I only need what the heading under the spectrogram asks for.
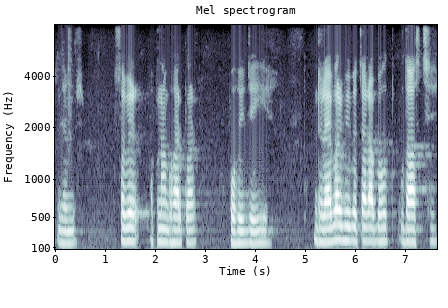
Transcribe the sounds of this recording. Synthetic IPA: d͡ʒəm | səbeəpnaɡʱɔɾpəɾ | pəɦut͡ʃd͡ʒaiɛ | ɖilajbəɾbʱibət͡ʃaɾabəɦut̪ | ud̪ast͡ʃʰɛ

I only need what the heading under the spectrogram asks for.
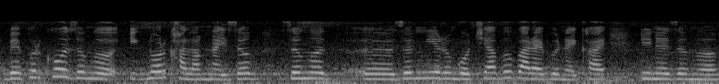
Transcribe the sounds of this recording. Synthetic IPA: bepʰəɾkʰozɯŋɯik̚noɾkʰalamnajzɯŋ | zɯŋɯ | zɯŋniɾɯŋɡotʰijabɯbaɾajbɯnajkʰaj | dinajzɯŋɯ

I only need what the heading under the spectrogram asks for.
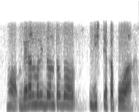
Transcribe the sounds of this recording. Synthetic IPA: ɦɔ̃bɛɾalməɾid̪d̪ɔnt̪ɔd̪ɔ | bisʈɛkapɔwa

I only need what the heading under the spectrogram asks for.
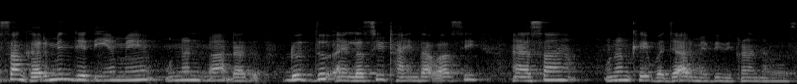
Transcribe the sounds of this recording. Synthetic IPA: ɐsãɡʱɐɾmɪʊnɪ̆d͡ʑeːɗĩːɦə̃mẽʊn̤ənɪ̆mãɗa | ɗʊd̪̆ʱɛ̃ːlɐsiʈʰaːĩːn̆d̪aʋaːsi | ɛ̃ːɐsã | ʊn̤ənɪ̆kʰeːbɐd͡ʑaːɾmẽbɪʋɪkəɽ̃ə̃nd̪aːʋaːsi̥

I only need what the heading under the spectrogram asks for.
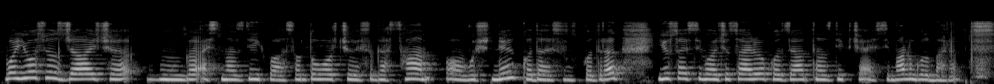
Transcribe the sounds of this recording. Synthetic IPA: ʋɐjoːsjosd͡ʒaːjt͡ʃʰɐɡɐʔɐsʲinɐzd̪iːkbaːsɐnt̪oɐɾt͡ʃʰisɡɐsʰaːnʋuʃnikʰɐd̪ɐɐsʲinskud̪ɾɐt̪jusɐsiʋɐnt͡ʃʰɐt͡saːɾɐkʰozjaːd̪nɐzd̪iːkt͡ʃʰɐɐsiʋɐnɡulbɐɾɐn

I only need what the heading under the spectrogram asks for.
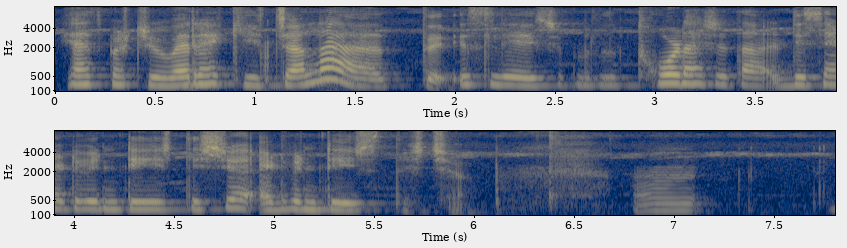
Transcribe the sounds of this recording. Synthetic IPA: jad̪pɐʈt͡ʃʰuʋɐɾʲakit͡ʃɐlat̪ɨʔislet͡ʃʰimɐt̪lɐbt̪ʰoːɽat͡ʃʰit̪ɐ̰ɖisɛɖʋeɳʈeːd͡ʒt̪ɨt͡ʃʰiɛɖʋeɳʈeːd͡ʒt̪ɨt͡ʃʰi

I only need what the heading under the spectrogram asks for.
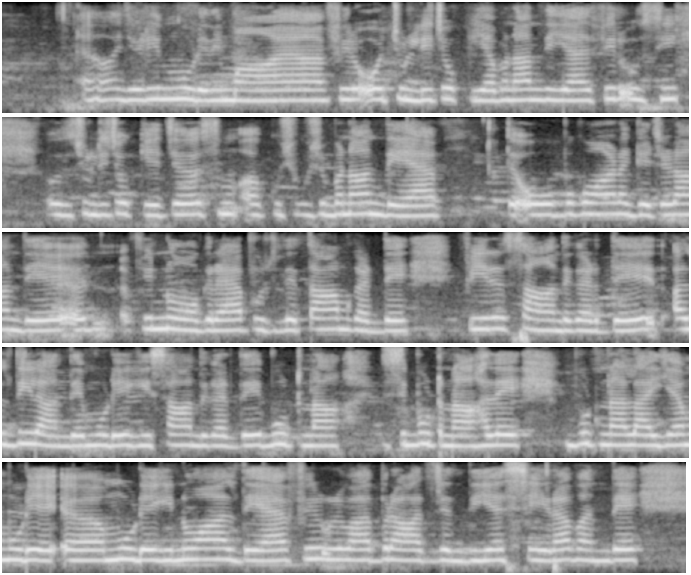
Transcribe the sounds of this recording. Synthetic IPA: d͡ʒeːɽiːmuːɽeːd̪iːmãːɛːpʰɪɾoːt͡ʃʊlːiːt͡ʃoːkijãːbənãːnd̪iːɛːpʰɪɾʊsiːod̪t͡ʃʊlːiːt͡ʃoːkeːt͡ʃəkʊt͡ʃʰkʊt͡ʃʰbənãːnd̪eːɛː | t̪eːoːbəɡʋaːnəɡːeːt͡ʃəɽãːnd̪eːpʰɪɾnoːɡɾɛːpʊt͡ʃʰd̪eːt̪aːmkəɾd̪eːpʰɪɾsãːnd̪kəɾd̪eːəld̪iːlãːnd̪eːmuːɽeːɡiːsãːnd̪kəɾd̪eːbuːʈnãːd͡ʒɪsiːbuːʈnãːɦəleːbuːʈnaːlaːiːɛːmuːɽeːmuːɽeːɡiːnoaːld̪eːɛːpʰɪɾʊbaːbəɾaːt̪d͡ʒənd̪iːɛːseːɾaːbənd̪eː

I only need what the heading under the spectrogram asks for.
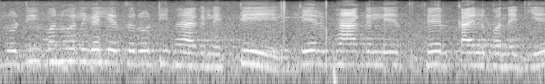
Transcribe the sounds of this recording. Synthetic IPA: ɾoʈibənʋelɡeljet̪ɔɾoʈibʱaɡlet̪eɾpeɾbʱaɡlet̪ɔpʰeɾkajlbənəɪlije

